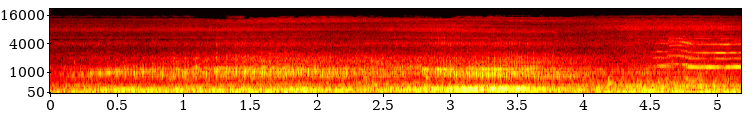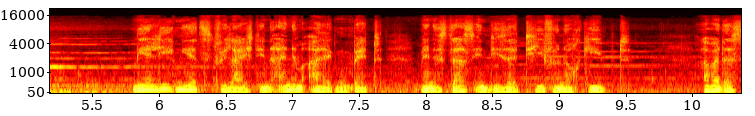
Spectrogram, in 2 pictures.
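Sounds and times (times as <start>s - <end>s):
dense murky underwater rumble: 0.0s - 5.8s
whale song: 0.0s - 7.2s, 8.4s - 10.3s
speech: 5.8s - 10.3s.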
